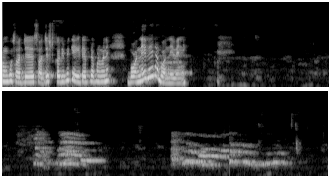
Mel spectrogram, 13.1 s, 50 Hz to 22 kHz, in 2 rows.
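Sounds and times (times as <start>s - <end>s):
dog whining and howling: 7.1s - 8.7s, 9.9s - 12.4s.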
